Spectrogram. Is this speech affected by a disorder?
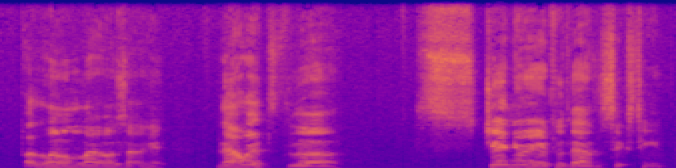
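Yes: brain injury; memory greatly affected.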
